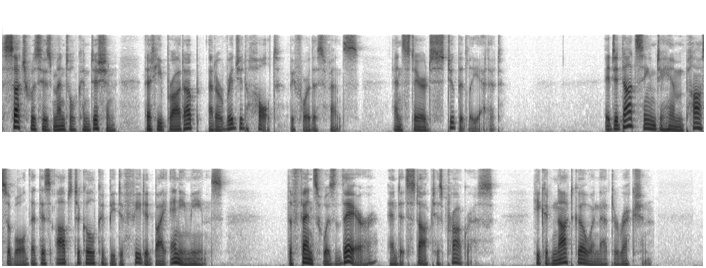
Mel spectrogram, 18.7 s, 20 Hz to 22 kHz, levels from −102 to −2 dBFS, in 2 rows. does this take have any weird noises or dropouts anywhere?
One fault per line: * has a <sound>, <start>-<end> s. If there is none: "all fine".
all fine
